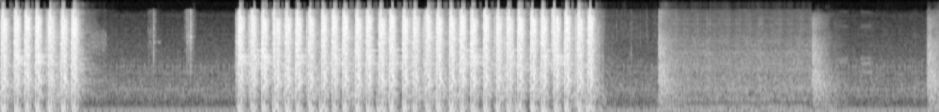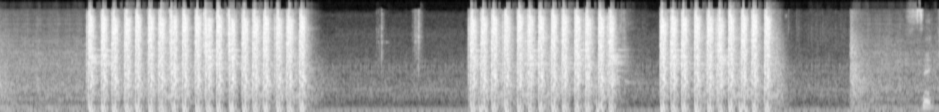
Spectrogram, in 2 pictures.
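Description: Bursts of automatic gunfire from the video game GTA San Andreas, loud rapid volleys of several seconds each, separated by short lulls of quieter ambient game sound.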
